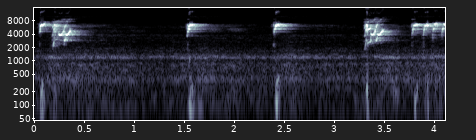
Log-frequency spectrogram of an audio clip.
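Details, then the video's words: Lovebird lure sound: sharp squeaky chirps spaced about a second apart, some harsher and grating, ending in a rapid chatter, with a faint hum behind. "SUARA PIKAT BURUNG LOVEBIRD"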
